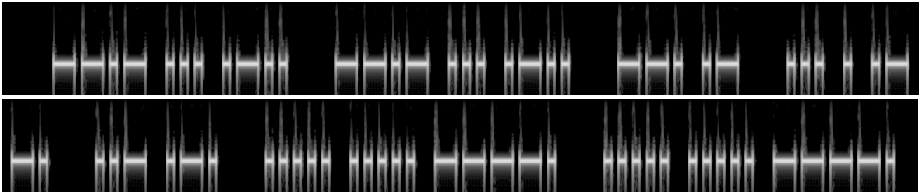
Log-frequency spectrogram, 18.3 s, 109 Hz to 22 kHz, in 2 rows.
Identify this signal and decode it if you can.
Morse code, heard as a keyed tone, about 17 wpm, 650 Hz. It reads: QSL QSL GA SEAN UR 559 559
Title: SOTA QSO Practice 17wpm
